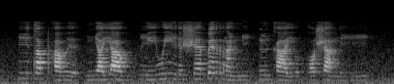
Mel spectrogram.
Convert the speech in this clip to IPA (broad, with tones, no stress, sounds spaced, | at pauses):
i˦ d a˦˨ pʰ a˨ β ɪ˨ | ɲ a˨˦ j aː˨ ɡʷ ɪ˨ p iː˨ j u˦ j i˨ ɾ ɪ˨ ʃ ɛ˦ ɓ ɛ˦ r ã˨ ɲ iː˨ k͡p ĩ˦˨ k aː˨ j ʊ˨ ɡ ɔ˨˦ ʃ a˨ n iː˨˦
